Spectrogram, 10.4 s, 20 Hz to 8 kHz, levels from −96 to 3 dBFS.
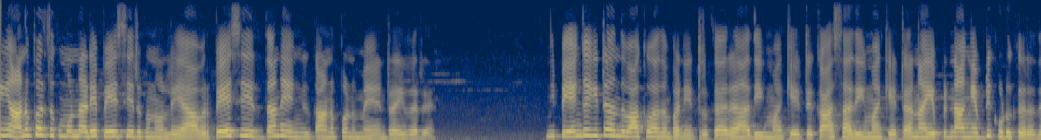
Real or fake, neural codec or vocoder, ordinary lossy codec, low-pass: real; none; none; none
